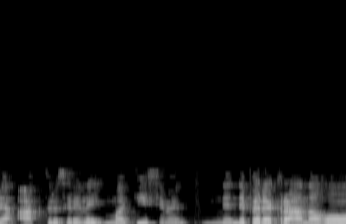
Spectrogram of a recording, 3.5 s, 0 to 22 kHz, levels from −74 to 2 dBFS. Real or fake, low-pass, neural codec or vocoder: real; 5.4 kHz; none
